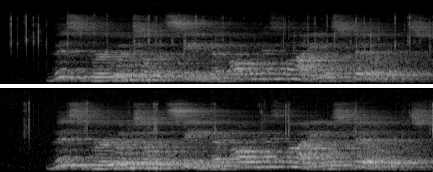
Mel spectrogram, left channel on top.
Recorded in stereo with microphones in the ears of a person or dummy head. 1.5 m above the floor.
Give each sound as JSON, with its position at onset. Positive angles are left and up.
{"t": 0.5, "sound": "a woman speaking", "side_deg": 45, "distance_m": 3.0}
